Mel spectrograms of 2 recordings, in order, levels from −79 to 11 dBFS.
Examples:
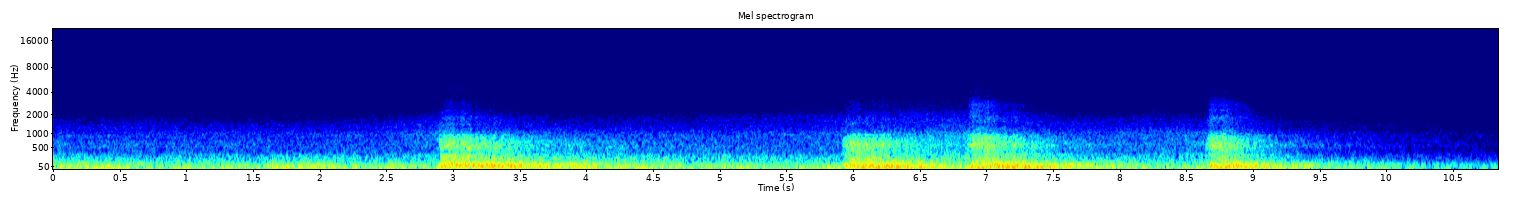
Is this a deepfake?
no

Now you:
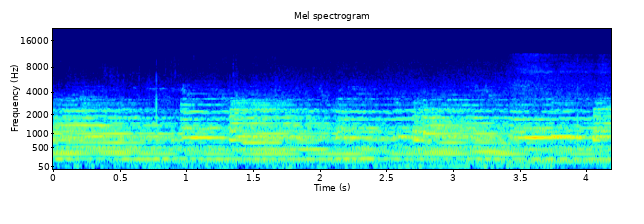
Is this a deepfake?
no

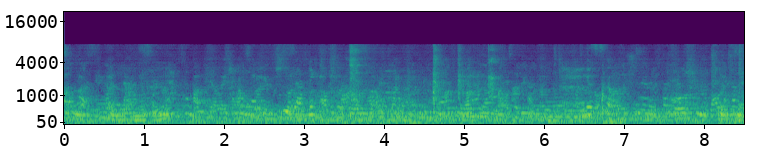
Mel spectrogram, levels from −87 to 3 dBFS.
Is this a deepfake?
yes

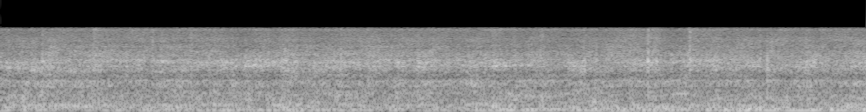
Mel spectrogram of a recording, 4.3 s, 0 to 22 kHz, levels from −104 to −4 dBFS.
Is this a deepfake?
yes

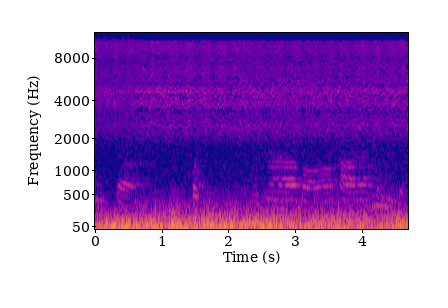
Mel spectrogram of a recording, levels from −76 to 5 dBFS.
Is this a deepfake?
no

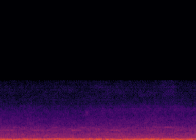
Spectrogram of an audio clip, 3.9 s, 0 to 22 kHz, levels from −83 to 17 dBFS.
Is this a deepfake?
yes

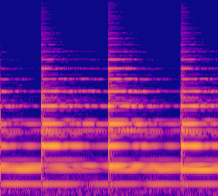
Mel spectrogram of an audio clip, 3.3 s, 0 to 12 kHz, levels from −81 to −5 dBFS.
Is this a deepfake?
no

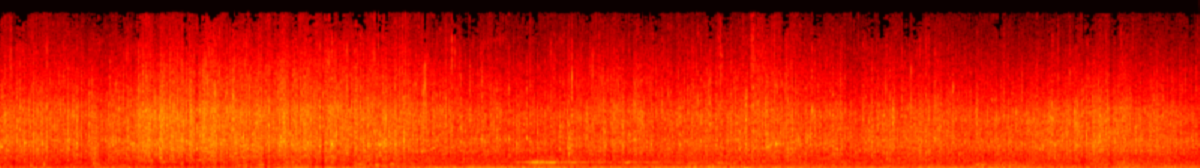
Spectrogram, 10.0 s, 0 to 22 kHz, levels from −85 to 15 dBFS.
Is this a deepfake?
no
